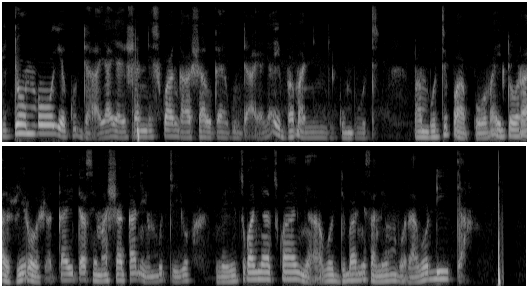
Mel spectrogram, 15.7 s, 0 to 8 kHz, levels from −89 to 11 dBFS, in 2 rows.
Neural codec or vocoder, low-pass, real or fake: none; 7.2 kHz; real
